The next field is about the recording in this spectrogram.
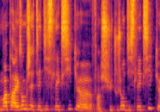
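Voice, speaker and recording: Her voice is high-pitched, and this woman speaks at a moderate pace with ordinary pitch variation. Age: 40s. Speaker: municipal groundskeeper. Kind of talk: interview testimony. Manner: halting, many hesitations.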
